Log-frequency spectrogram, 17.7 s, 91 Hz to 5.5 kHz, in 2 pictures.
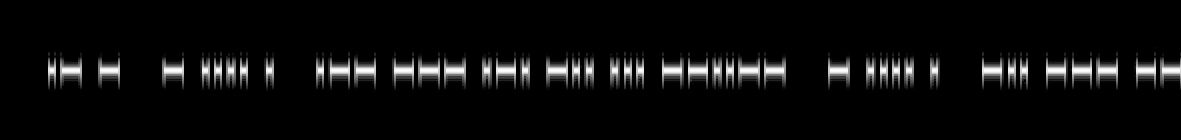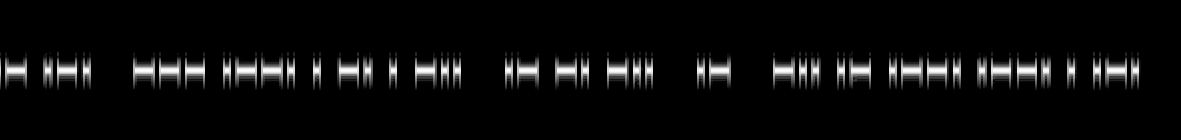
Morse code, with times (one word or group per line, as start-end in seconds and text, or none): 0.4-0.9 AT
1.2-2.0 THE
2.4-5.9 WORDS,
6.2-7.0 THE
7.4-9.5 DOOR
9.9-12.3 OPENED
12.6-13.7 AND
14.1-14.3 A
14.7-17.4 DAPPER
